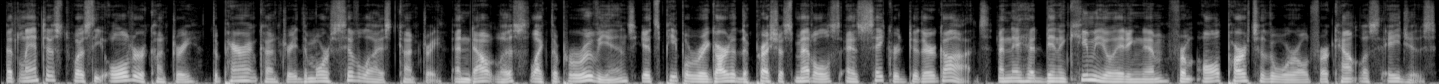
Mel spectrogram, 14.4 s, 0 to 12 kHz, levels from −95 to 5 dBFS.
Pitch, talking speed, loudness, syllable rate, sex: 120 Hz, 180 wpm, -20 LUFS, 5.0 syllables/s, male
